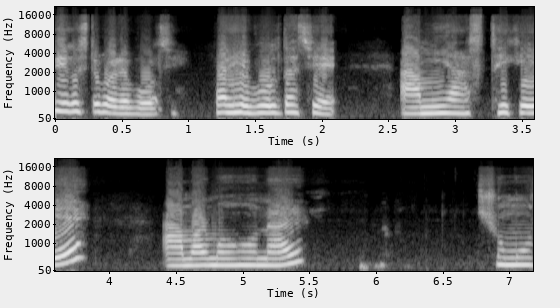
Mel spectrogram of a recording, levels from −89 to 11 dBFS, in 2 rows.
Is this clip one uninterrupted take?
yes; 0 cuts

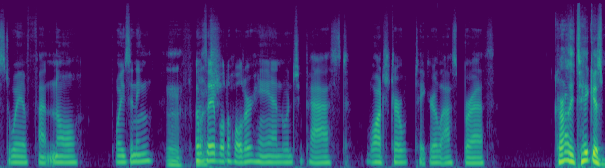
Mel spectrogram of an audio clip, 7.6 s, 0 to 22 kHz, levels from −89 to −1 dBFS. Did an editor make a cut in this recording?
yes; 3 cuts; at 2.4 s, 4.5 s, 6.2 s

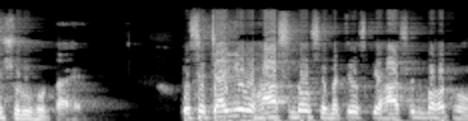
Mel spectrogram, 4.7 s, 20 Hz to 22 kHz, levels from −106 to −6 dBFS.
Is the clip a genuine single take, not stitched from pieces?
yes; 0 cuts

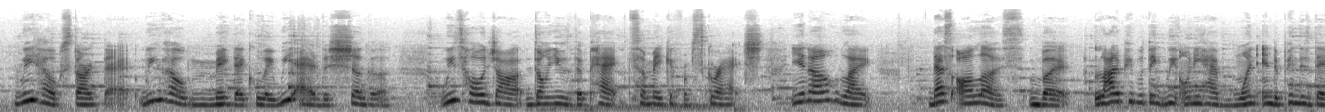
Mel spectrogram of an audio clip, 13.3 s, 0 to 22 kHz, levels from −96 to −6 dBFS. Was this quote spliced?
yes; 1 cut; at 10.8 s

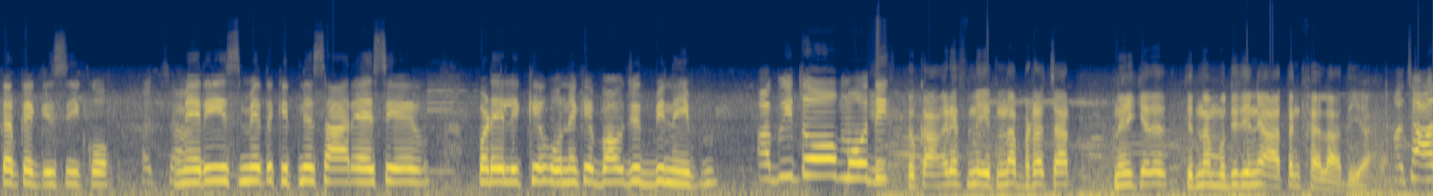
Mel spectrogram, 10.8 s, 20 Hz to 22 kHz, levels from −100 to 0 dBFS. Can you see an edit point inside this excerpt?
yes; 1 cut; at 6.7 s

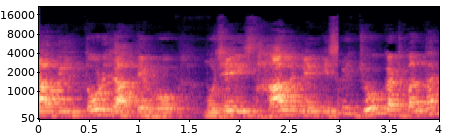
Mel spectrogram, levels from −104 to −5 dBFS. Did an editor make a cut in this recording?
yes; 1 cut; at 3.0 s

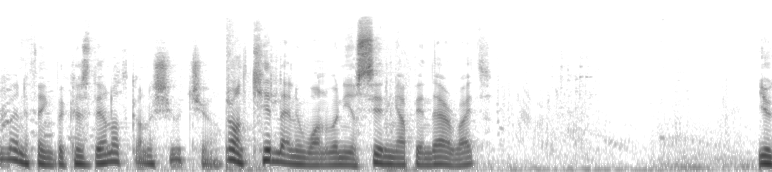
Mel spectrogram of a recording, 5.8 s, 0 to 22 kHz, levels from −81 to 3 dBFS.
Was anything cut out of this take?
yes; 1 cut; at 1.7 s

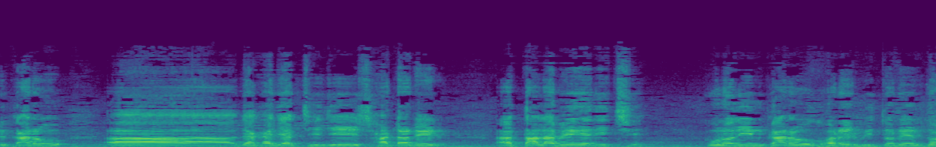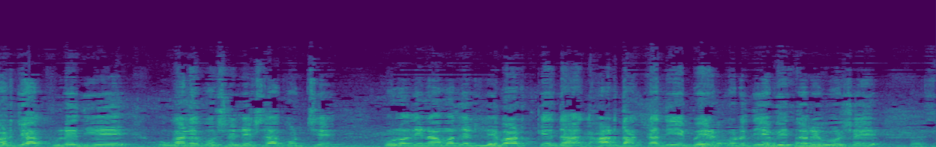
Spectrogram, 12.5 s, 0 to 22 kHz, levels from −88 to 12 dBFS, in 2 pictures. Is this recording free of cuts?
yes; 0 cuts

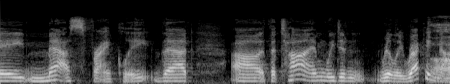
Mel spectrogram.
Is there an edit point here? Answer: no; 0 cuts

